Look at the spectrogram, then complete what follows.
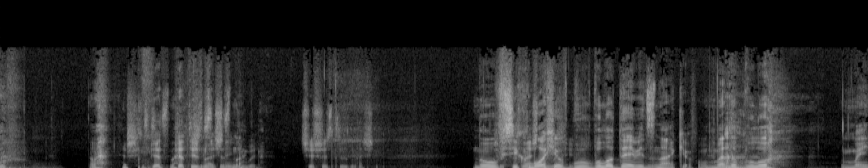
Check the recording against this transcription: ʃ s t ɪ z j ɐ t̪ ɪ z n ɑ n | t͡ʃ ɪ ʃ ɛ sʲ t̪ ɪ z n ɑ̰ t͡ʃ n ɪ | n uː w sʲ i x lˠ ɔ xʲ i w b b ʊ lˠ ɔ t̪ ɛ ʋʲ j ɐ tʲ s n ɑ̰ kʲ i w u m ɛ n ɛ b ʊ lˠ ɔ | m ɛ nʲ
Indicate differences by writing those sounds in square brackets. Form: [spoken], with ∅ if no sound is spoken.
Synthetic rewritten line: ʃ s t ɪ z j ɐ t̪ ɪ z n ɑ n | t͡ʃ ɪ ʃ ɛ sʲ t̪ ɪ z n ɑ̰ t͡ʃ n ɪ | n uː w sʲ i x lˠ ɔ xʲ i w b b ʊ lˠ ɔ [d̪] ɛ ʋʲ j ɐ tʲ [z] n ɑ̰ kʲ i w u m ɛ n ɛ b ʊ lˠ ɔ | m ɛ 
